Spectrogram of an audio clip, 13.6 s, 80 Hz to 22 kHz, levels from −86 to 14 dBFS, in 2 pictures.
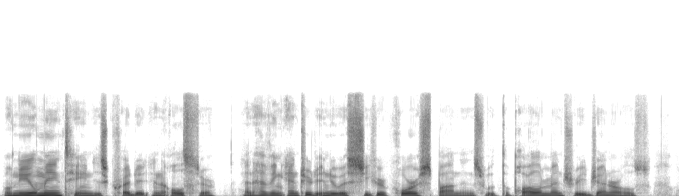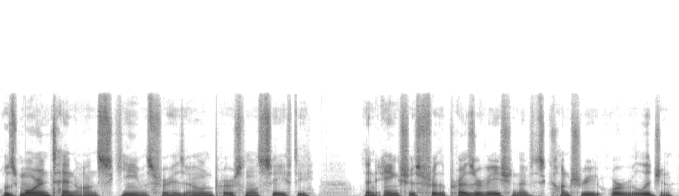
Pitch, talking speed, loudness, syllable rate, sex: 135 Hz, 165 wpm, -19 LUFS, 5.7 syllables/s, male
